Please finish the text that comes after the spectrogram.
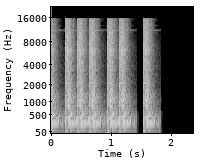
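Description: Rapid bursts of gunfire from an Army Men video game, six loud sharp shots in a fast uneven rhythm, close and dry, ending abruptly in silence.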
